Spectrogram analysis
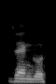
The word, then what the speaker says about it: Django: is our silent in our while we are pronouncing this name. So the name as a Django.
